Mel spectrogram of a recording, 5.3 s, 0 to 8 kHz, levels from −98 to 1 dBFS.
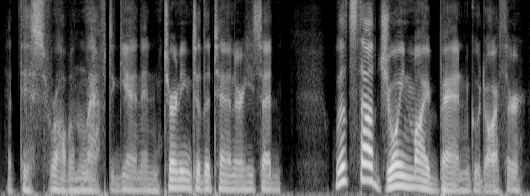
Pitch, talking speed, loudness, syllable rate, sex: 110 Hz, 215 wpm, -21 LUFS, 5.4 syllables/s, male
